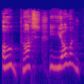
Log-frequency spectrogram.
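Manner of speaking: a hint of a sob over her son; mother mildly sobbing over her hurt son. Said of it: "snikte de boerin".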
